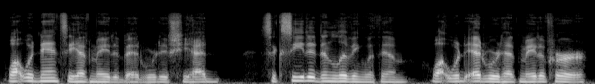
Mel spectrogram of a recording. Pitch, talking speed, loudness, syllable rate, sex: 130 Hz, 220 wpm, -16 LUFS, 5.4 syllables/s, male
